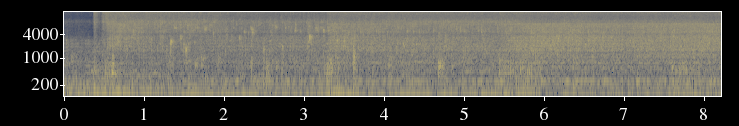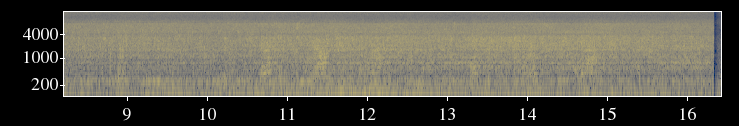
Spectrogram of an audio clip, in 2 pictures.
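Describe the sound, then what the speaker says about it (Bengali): Potatoes fry in hot oil, giving off a loud steady hiss and sizzle with faint crackles that holds throughout. "এখন আমি আলুগুলো খুব ভালো করে ভেজে নেব"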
